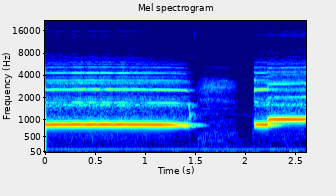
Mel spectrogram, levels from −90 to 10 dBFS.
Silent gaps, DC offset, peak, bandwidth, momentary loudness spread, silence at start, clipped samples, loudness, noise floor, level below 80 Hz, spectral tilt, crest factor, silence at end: none; under 0.1%; -10 dBFS; 6.2 kHz; 8 LU; 0 s; under 0.1%; -17 LUFS; -58 dBFS; -76 dBFS; 0.5 dB/octave; 8 dB; 0 s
